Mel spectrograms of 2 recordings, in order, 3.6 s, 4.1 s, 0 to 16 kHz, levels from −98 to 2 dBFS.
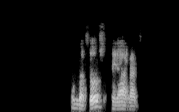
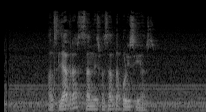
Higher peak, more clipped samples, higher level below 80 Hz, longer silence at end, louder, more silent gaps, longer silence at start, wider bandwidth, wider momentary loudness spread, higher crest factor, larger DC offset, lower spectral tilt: first, -4 dBFS vs -22 dBFS; neither; second, -68 dBFS vs -62 dBFS; first, 0.85 s vs 0 s; first, -20 LUFS vs -42 LUFS; first, 2.14-2.21 s vs none; first, 1.4 s vs 0.05 s; second, 6.8 kHz vs 11.5 kHz; second, 9 LU vs 18 LU; about the same, 20 dB vs 22 dB; neither; first, -8 dB/octave vs -5.5 dB/octave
